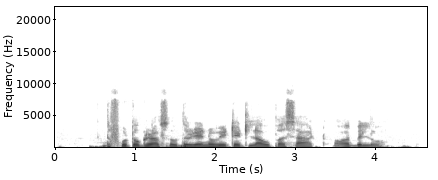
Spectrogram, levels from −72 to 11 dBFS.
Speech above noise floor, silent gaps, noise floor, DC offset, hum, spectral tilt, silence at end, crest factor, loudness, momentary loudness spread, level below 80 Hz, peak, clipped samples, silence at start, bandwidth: 24 dB; none; -40 dBFS; under 0.1%; none; -6.5 dB/octave; 0.2 s; 16 dB; -18 LUFS; 12 LU; -46 dBFS; -2 dBFS; under 0.1%; 0.45 s; 9.2 kHz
